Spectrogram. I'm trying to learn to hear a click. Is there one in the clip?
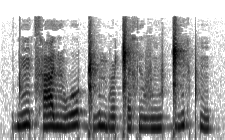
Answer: yes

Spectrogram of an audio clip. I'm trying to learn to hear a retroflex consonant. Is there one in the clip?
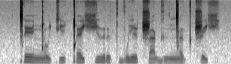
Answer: yes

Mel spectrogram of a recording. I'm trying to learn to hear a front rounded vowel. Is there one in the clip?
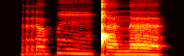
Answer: yes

